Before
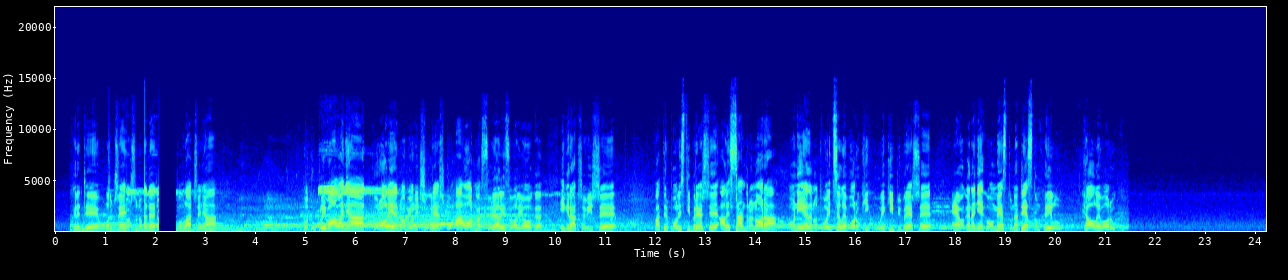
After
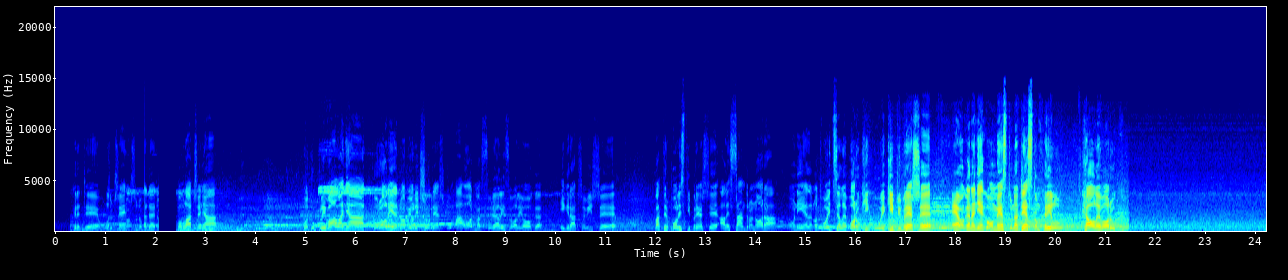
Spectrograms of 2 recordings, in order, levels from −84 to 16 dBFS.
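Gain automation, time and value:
-17.5 dB
from 2.46 s -9.5 dB
from 7.5 s -17.5 dB
from 11.15 s -10 dB
from 12.61 s -17 dB
from 15.21 s -8 dB
from 15.92 s +1.5 dB
from 16.66 s +9 dB

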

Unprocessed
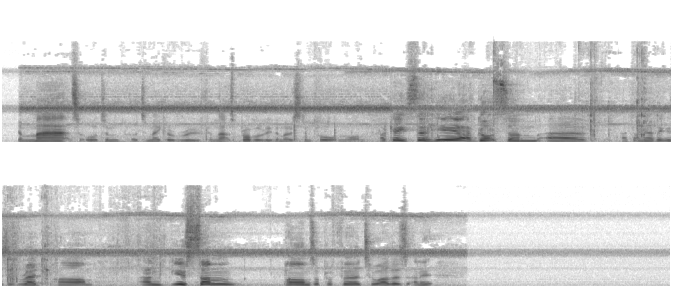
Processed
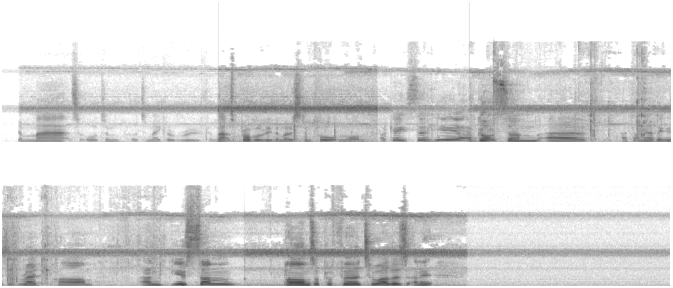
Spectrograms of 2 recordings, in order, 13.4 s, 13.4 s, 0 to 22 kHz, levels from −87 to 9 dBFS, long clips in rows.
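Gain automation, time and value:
-16 dB
from 2.17 s -3 dB
from 3.76 s -14.5 dB
from 4.68 s -5.5 dB
from 9.12 s +2 dB

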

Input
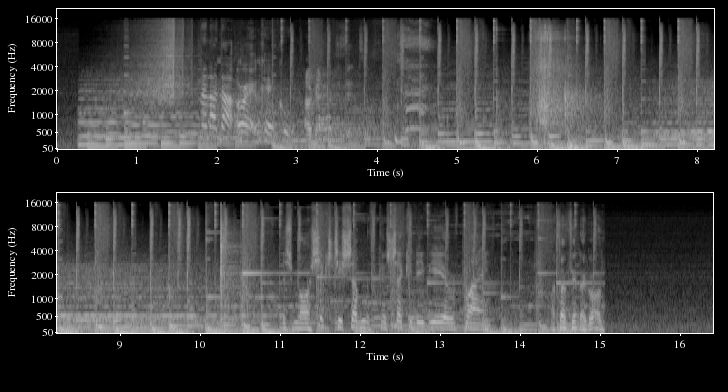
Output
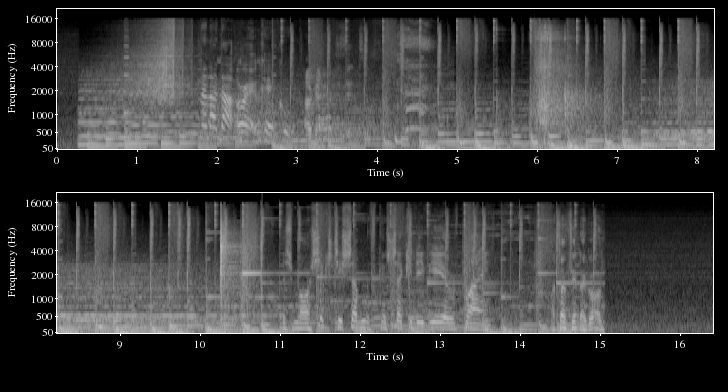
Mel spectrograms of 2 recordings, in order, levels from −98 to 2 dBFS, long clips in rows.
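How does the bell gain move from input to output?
bell 4000 Hz 1.8 oct
+7.5 dB
from 1.37 s +0.5 dB
from 4.96 s -10.5 dB
from 5.96 s -1 dB
from 10.24 s +8.5 dB
from 10.77 s -3 dB
from 12.55 s +6 dB

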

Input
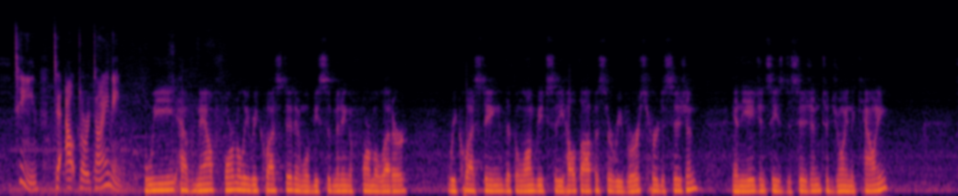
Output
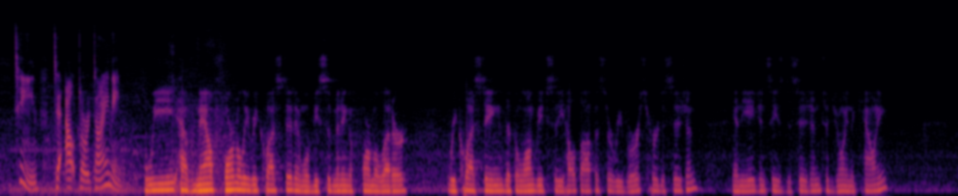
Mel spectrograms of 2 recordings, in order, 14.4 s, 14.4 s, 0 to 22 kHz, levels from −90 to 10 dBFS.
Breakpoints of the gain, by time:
2.26 s -5.5 dB
3.34 s +1 dB
3.79 s -7 dB
7.7 s -7 dB
8.68 s -14.5 dB

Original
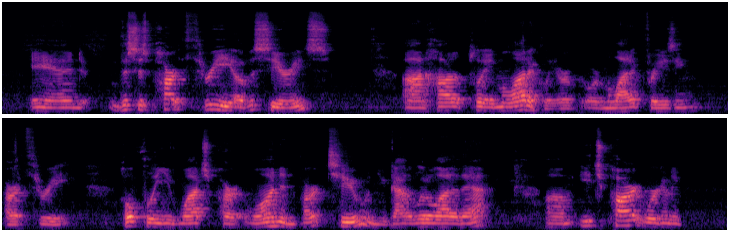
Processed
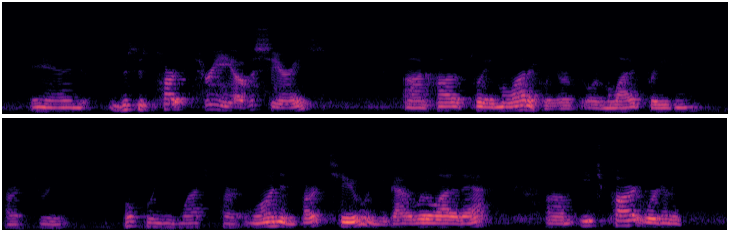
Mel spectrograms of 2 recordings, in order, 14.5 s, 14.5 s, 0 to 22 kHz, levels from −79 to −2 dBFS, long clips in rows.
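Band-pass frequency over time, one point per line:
band-pass, Q 1.9
1.35 s 220 Hz
2.19 s 940 Hz
2.69 s 940 Hz
3.21 s 300 Hz
6.54 s 300 Hz
7.44 s 110 Hz
9.41 s 110 Hz
10.12 s 370 Hz

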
